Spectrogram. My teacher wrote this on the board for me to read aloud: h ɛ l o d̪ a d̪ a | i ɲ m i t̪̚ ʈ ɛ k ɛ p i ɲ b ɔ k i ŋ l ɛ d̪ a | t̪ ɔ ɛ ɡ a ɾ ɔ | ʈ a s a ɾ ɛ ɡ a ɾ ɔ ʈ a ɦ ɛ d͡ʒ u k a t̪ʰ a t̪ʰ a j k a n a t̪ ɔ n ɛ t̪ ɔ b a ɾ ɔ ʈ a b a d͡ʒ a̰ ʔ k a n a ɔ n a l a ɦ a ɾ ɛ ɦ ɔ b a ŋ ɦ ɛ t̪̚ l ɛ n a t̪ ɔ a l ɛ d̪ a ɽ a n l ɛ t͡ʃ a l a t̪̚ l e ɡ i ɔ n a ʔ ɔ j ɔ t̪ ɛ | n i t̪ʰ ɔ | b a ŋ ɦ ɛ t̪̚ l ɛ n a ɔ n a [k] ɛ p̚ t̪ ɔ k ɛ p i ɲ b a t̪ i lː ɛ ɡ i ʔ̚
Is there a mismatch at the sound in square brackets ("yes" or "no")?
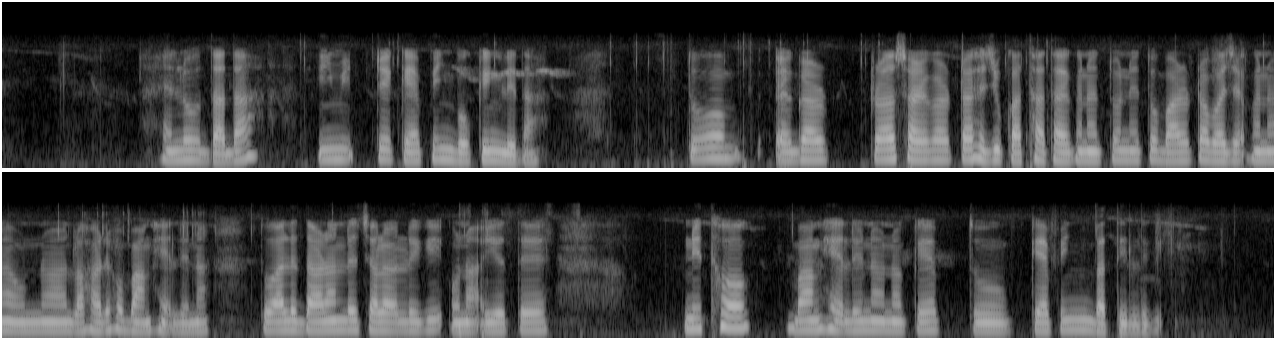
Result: no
